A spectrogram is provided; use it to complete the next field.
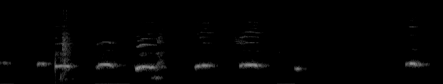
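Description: A puppy whines in a string of short, high-pitched whimpers, about eight close together and one more after a brief pause, heard clearly on its own with no one talking.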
